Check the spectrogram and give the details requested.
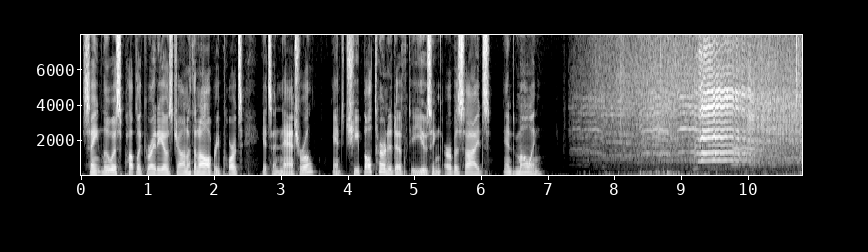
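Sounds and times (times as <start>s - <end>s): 
speech: 0.0s - 7.0s
outdoor ambience: 7.2s - 10.8s
Spanish goats bleating in a field: 7.4s - 10.8s.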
